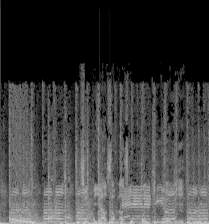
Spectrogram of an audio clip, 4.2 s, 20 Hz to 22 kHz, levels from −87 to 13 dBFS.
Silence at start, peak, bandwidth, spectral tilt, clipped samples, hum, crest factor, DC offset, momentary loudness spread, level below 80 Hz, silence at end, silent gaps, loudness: 0 s; 0 dBFS; 15.5 kHz; -4.5 dB/octave; under 0.1%; none; 12 dB; 1%; 3 LU; -20 dBFS; 0 s; none; -13 LUFS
